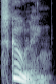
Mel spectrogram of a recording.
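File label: "schooling", British English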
